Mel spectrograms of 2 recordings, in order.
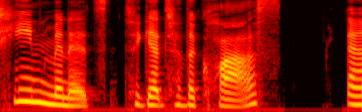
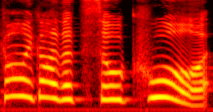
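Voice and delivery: high, excited reaction; retold gush, pitched well up; 9 semitones higher than usual. Replying to photographer about the class, excited gushing.

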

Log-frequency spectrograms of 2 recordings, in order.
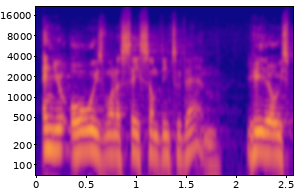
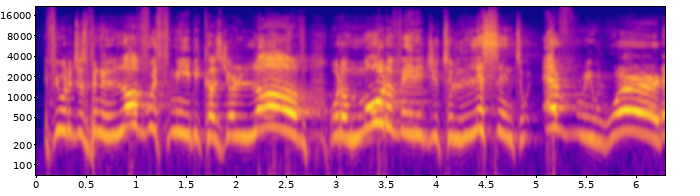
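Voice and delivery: booming, much higher pleading voice of God; 10 semitones higher, 10 dB louder than usual. Acted. Preacher voicing God pleading with his people, loud and high. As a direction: cry out as God longing to be heard.

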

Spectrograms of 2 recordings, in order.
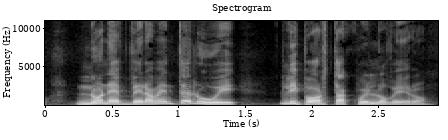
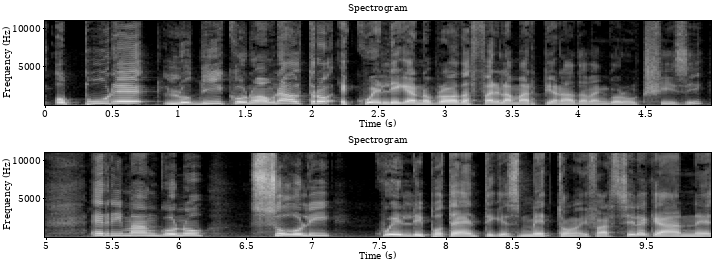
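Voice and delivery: ordinary talk, nothing marked

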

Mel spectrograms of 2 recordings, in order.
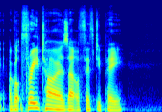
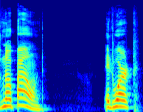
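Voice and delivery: high, loud mock contradiction; dismissive and pitched up; insistent shop lady; 6 semitones higher, 3 dB louder, slower than usual. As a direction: imitate a shopkeeper refusing to listen.

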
